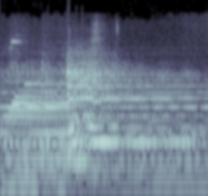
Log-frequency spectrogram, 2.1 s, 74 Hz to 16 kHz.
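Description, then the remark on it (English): A single deep church bell on 53rd Street strikes once for one o'clock, loud, its rich metallic tone ringing on and humming steadily with no voices present. “Then the bell struck 1.”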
